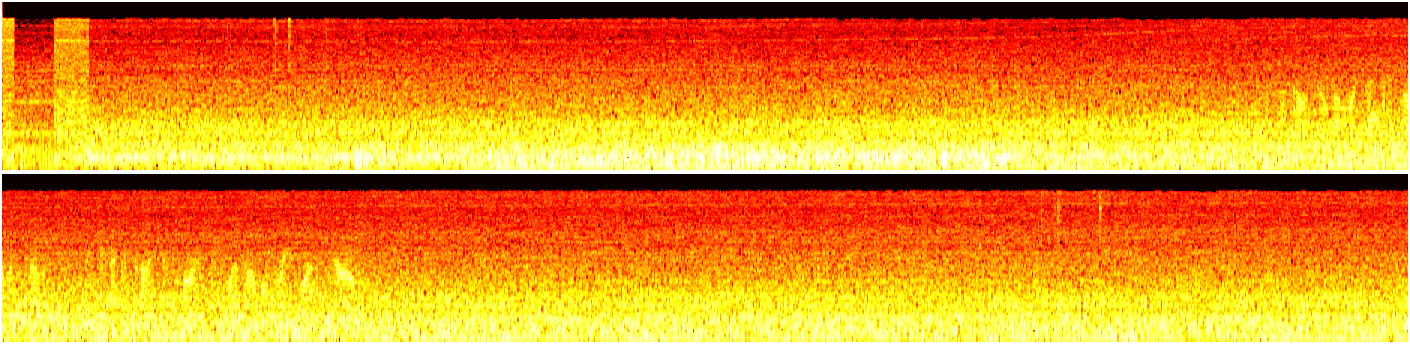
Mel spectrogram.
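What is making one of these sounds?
A jet airliner's engines drone steadily from inside the cockpit.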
